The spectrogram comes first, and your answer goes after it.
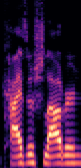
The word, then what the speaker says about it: Kaiserslautern: Yes, I was born in Kaiserslautern, Germany. Yeah, Kaiserslautern. Yeah, Yes. I didn't know how to pronounce that part, but I was like, wait, I never knew that.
